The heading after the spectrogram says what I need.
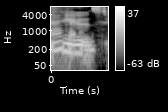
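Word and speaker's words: Phuz333d: yeah so yeah and that's spelled p h u z three three three d fused yeah it's a sick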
